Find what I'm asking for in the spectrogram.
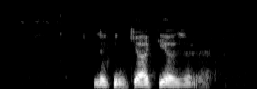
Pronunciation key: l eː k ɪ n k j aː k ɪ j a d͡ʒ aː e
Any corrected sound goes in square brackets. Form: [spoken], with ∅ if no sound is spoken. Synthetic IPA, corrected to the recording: l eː k ɪ n k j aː k [i] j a d͡ʒ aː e

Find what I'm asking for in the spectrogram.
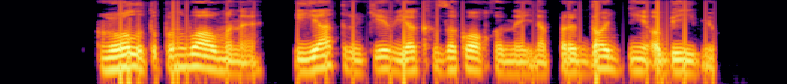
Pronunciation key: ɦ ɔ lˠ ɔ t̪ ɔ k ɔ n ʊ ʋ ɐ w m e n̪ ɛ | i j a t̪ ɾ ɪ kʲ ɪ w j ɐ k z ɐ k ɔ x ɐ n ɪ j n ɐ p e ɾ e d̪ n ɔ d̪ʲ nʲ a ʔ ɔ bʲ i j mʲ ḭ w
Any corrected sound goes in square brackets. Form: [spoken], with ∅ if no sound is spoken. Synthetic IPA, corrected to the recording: ɦ ɔ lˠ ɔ t̪ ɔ [p] ɔ n ʊ ʋ [ɑ] w m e n̪ ɛ | i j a t̪ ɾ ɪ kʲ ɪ w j ɐ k z ɐ k ɔ x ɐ n ɪ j n ɐ p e ɾ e d̪ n ɔ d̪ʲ nʲ [i] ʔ ɔ bʲ i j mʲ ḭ w

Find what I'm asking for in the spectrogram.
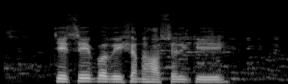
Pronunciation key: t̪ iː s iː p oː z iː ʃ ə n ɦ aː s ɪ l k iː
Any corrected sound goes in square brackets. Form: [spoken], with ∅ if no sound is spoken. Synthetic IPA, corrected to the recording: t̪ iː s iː p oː z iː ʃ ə n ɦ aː s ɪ l k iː

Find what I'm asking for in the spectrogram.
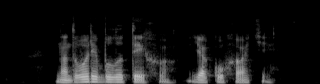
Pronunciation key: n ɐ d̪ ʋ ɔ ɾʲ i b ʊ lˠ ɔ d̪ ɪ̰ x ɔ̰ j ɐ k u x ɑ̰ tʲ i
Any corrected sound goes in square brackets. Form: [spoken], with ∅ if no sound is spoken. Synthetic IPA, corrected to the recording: n ɐ d̪ ʋ ɔ ɾʲ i b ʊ lˠ ɔ [t̪] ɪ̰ x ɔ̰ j ɐ k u x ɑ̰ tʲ i

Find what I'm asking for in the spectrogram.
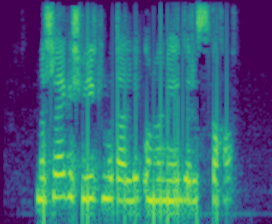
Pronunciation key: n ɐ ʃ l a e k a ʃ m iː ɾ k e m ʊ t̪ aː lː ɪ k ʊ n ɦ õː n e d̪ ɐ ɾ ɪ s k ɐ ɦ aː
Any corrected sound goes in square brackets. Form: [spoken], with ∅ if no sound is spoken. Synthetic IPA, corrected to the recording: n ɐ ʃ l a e k [ɐ] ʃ m iː ɾ k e m ʊ t̪ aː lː ɪ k ʊ n ɦ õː n e d̪ ɐ ɾ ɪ s k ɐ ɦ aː

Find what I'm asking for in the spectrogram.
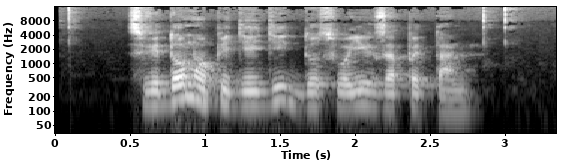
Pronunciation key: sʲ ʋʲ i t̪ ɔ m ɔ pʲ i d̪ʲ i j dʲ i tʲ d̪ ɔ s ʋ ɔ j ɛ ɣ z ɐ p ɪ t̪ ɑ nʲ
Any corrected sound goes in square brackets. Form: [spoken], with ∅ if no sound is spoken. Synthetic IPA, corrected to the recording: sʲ ʋʲ i [d̪] ɔ m ɔ pʲ i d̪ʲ i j dʲ i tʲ d̪ ɔ s ʋ ɔ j [i] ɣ z ɐ p ɪ t̪ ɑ nʲ

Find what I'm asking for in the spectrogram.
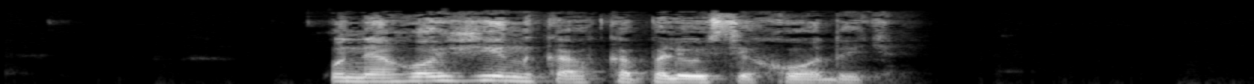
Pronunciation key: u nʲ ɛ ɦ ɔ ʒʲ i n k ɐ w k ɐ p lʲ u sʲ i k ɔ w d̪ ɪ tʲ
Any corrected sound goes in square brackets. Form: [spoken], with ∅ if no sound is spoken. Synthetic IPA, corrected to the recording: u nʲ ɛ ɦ ɔ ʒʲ i n k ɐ w k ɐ p lʲ u sʲ i [x] ɔ [∅] d̪ ɪ tʲ

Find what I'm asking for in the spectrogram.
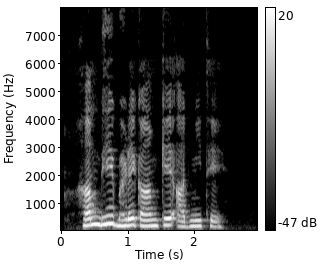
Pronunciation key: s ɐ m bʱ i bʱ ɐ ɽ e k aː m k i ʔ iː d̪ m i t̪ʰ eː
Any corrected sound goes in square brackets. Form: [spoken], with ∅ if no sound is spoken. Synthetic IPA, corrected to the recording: [h] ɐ m bʱ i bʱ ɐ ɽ e k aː m k [e] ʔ [aː] d̪ m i t̪ʰ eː

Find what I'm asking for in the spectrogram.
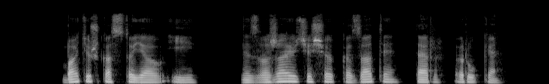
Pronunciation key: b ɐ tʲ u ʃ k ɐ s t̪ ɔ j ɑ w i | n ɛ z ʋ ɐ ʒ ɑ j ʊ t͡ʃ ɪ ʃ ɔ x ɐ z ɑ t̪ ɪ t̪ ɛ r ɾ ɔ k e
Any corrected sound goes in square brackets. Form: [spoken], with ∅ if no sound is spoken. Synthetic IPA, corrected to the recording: b [ɑ] tʲ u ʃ k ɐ s t̪ ɔ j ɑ w i | n ɛ z ʋ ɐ ʒ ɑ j ʊ t͡ʃ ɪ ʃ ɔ [k] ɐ z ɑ t̪ ɪ t̪ ɛ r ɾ [u] k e

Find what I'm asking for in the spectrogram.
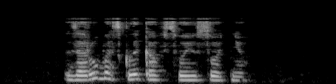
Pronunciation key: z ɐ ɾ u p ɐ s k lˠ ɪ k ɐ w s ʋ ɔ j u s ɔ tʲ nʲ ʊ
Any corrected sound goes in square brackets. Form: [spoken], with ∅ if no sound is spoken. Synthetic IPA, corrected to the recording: z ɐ ɾ u [b] ɐ s k lˠ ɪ k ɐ w s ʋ ɔ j u s ɔ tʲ nʲ ʊ

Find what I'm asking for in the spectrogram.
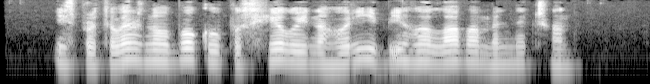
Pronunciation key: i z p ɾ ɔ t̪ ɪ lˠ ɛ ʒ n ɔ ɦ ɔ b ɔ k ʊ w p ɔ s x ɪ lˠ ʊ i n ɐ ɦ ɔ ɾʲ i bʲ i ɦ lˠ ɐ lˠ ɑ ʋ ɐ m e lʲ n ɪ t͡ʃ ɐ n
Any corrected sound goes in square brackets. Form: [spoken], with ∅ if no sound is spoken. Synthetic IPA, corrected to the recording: i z p ɾ ɔ t̪ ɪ lˠ ɛ ʒ n ɔ ɦ ɔ b ɔ k ʊ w p ɔ s x ɪ lˠ ʊ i n ɐ ɦ ɔ ɾʲ i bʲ i ɦ lˠ ɐ lˠ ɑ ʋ ɐ m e lʲ n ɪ t͡ʃ [ɑ] n

